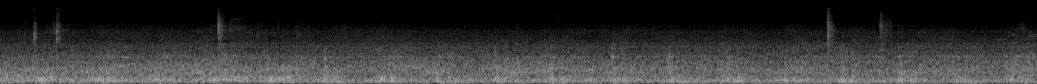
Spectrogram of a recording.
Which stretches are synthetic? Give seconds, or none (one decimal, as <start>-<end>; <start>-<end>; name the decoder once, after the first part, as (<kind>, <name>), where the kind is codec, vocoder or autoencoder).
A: 0.4-2.9 (codec, DAC); 5.8-9.6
